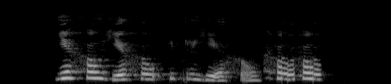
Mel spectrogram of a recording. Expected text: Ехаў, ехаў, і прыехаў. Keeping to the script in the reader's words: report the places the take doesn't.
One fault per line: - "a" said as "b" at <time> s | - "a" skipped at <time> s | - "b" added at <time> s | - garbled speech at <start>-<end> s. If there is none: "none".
- garbled speech at 2.6-3.2 s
